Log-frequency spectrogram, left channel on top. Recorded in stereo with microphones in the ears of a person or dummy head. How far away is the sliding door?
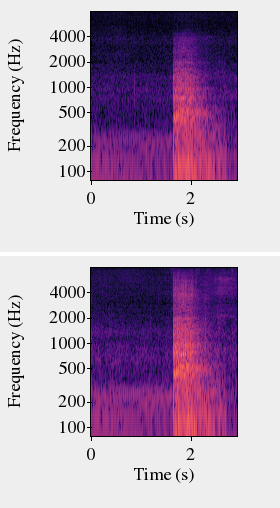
About 0.8 m.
